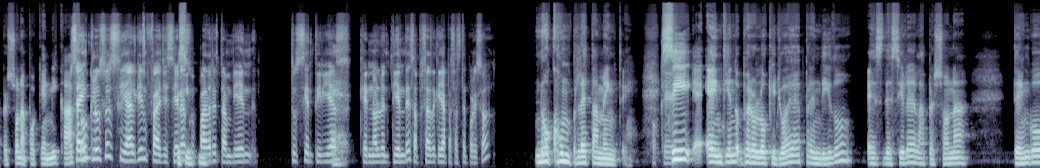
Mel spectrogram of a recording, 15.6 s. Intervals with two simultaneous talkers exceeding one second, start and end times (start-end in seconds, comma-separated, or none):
none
